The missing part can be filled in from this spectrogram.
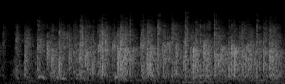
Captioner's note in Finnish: Aplodeja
